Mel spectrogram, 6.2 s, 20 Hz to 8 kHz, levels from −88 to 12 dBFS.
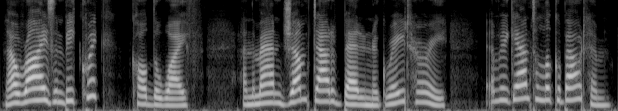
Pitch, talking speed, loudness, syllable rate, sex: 255 Hz, 240 wpm, -17 LUFS, 5.8 syllables/s, female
